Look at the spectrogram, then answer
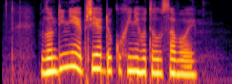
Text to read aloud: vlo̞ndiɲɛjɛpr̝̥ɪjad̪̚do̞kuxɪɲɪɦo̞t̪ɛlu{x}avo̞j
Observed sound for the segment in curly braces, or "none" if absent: s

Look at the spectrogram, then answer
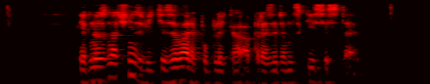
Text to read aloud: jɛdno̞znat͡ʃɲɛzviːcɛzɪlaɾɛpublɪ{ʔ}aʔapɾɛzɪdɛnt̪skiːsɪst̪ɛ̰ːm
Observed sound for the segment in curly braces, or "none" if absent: k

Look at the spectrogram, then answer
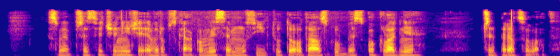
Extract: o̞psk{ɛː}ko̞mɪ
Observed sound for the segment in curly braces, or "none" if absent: aː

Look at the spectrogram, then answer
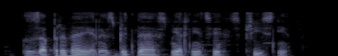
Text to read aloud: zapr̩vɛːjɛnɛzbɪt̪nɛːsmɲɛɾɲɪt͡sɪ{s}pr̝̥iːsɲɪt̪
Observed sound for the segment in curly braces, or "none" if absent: s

